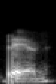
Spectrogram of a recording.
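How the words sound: The name is said with a Swiss pronunciation. "as it would be pronounced by the Swiss"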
